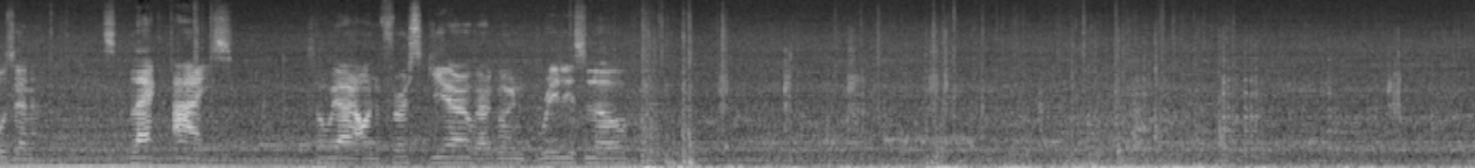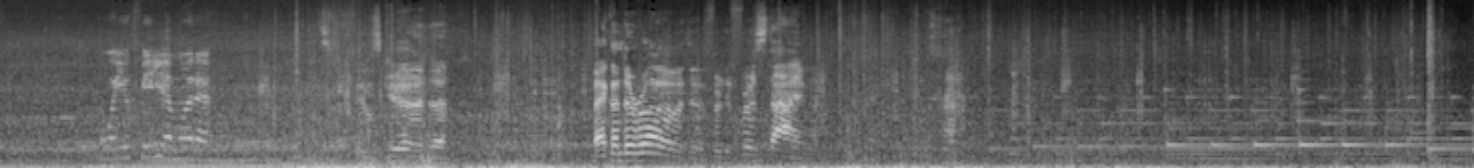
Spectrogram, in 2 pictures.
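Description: A van engine rumbles steadily while driving.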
